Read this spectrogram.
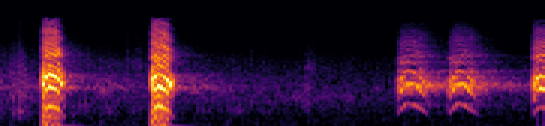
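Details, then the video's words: Crows noisy at a watering hole by a country home, trail camera recording: two loud, abrupt caws a second apart, a pause, then three softer, hoarser caws and one final louder one. "Crows At Watering Hole Making Noise"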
